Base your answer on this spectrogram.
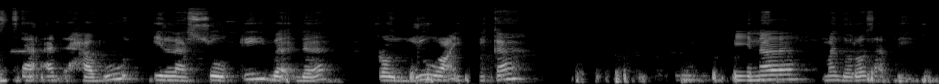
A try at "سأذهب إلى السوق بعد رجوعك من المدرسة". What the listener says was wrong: جيد، فتح الله عليك.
